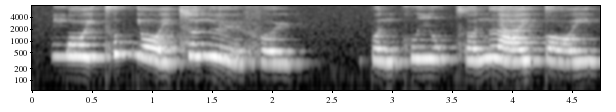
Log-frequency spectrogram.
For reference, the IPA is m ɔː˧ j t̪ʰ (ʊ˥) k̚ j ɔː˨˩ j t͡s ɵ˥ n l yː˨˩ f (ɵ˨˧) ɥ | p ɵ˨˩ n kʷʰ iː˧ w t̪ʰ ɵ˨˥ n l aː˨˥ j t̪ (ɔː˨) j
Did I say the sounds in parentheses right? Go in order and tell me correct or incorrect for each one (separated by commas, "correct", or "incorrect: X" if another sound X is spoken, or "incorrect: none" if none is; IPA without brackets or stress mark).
correct, incorrect: ɵ˨, incorrect: ɔː˨˧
